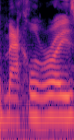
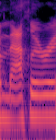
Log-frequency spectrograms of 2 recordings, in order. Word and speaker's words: McElroy: Ever since I learned how McElroy is pronounced, I read it as mackerel.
